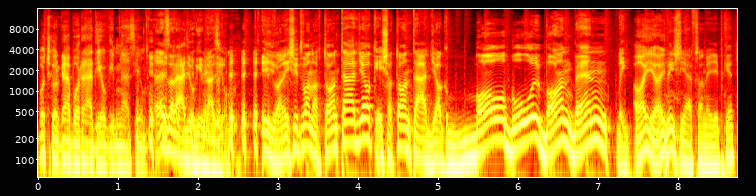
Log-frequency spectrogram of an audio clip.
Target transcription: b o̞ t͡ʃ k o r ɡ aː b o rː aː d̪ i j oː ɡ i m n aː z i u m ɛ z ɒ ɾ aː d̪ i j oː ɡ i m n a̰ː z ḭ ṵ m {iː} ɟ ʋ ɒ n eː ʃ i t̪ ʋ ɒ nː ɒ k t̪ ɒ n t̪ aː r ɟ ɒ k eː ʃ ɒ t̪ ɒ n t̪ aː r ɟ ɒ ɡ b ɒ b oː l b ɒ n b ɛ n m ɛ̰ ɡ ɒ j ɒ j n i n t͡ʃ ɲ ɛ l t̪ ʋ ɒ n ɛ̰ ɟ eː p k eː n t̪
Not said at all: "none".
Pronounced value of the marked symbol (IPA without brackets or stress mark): iː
